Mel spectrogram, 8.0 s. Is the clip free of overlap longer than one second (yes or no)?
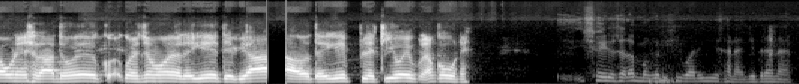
yes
